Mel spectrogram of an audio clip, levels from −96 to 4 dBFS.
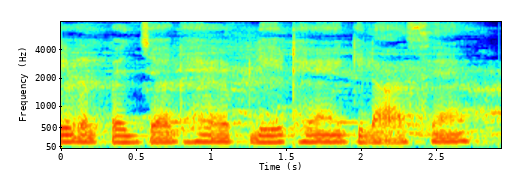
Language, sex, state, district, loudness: Hindi, female, Punjab, Pathankot, -15 LUFS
